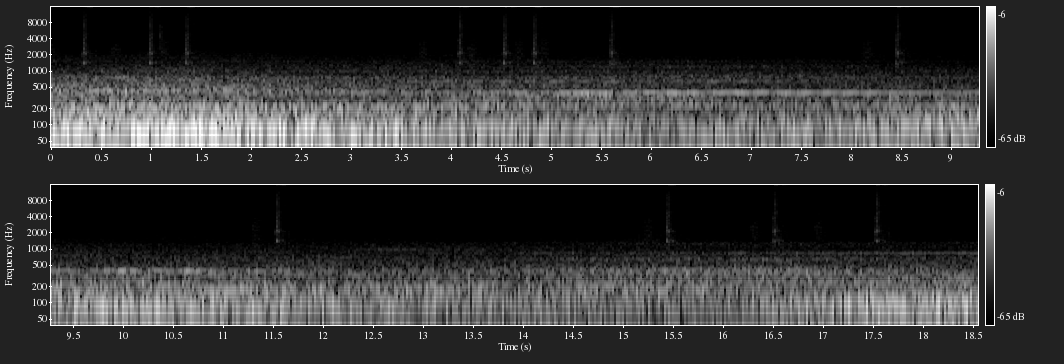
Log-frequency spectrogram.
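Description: Short, soft menu clicks tick now and then.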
